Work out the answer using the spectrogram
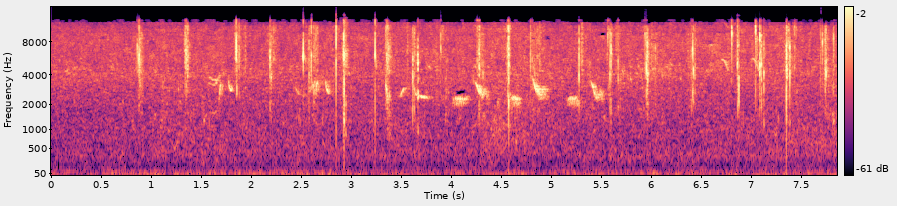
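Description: Small birds chirping in short, quick calls, faint, with many sharp clicks scattered among them.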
